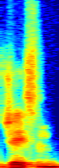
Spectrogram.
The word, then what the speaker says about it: JSON: Json as always pronounced Json with the stress on the first syllable Json not Json but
